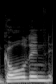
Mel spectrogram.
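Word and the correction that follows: Pete Golding: is that how you say it? – Golding is the coach at Ole Miss now.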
